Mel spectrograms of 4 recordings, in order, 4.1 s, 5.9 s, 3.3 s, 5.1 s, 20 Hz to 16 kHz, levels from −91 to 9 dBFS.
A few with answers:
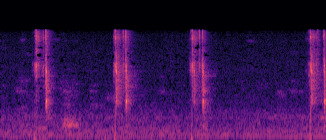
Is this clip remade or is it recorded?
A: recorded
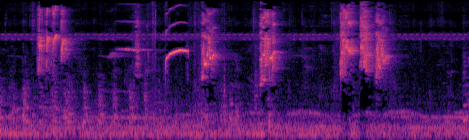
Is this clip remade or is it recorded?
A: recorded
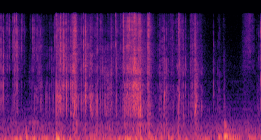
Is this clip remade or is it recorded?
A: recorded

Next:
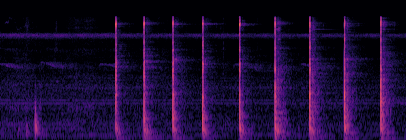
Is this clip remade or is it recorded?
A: recorded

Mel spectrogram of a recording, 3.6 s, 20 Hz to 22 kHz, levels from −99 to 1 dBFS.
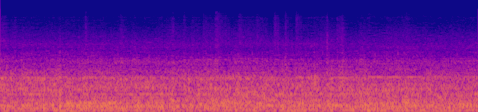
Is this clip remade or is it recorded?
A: remade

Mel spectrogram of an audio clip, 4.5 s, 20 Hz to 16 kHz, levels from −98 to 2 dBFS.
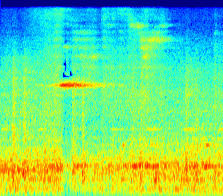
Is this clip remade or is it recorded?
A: recorded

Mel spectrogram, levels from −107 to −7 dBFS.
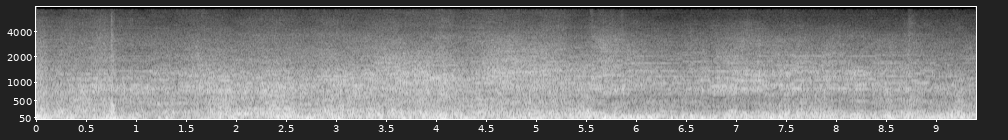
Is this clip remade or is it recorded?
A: remade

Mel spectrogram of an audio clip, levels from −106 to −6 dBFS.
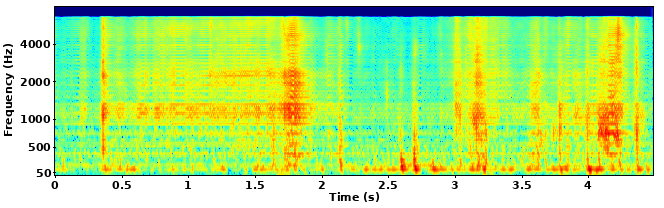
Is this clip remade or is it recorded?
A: remade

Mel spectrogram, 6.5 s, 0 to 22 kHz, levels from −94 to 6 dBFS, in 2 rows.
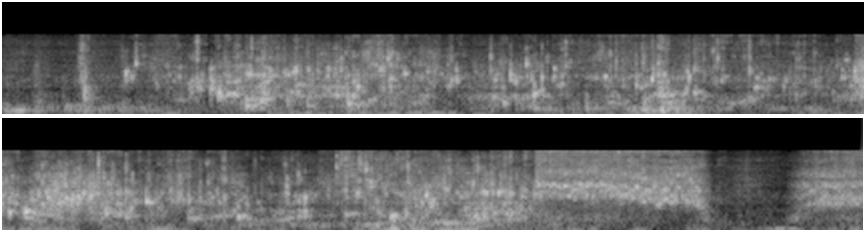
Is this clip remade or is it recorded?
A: remade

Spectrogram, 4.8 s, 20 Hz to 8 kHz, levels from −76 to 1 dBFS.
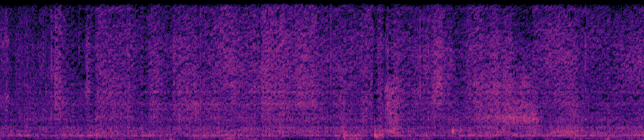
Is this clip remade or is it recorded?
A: remade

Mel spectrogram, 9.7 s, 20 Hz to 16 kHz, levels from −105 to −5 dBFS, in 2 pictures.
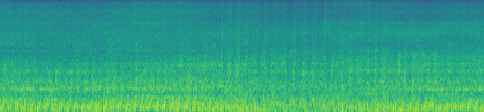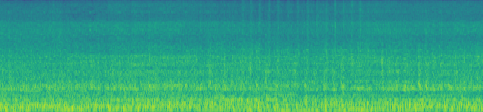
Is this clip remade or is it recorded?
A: remade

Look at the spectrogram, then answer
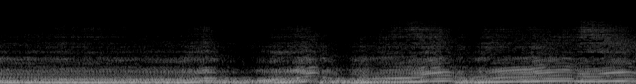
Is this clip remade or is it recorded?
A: recorded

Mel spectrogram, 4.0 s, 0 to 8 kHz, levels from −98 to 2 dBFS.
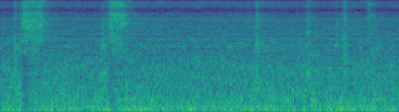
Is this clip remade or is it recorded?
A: remade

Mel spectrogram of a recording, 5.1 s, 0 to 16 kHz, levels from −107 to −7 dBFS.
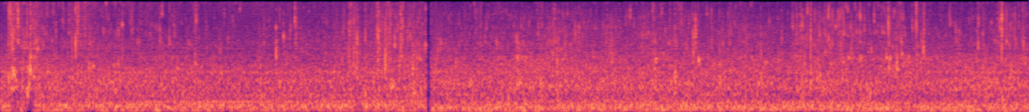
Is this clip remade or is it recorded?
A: remade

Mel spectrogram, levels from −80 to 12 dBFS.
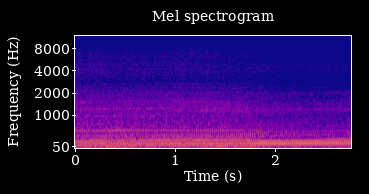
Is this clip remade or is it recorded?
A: recorded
